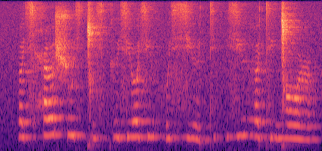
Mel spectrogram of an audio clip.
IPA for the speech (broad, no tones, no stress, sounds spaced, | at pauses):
ɐ sʲ ħ ɐ ʃ u sʲ ɡ͡ǀ u sʲ k ɨ sʲ ɔ sʲ u h u sʲ zʲ ɘ tʲ | zʲ ɨ ɦ ɐ tʲ ɐ ŋ͡ǀ ɔ ɭ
